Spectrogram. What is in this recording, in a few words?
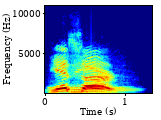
yes sir, kids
